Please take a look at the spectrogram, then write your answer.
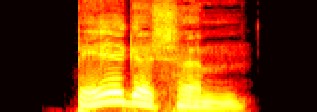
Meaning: strong dative masculine/neuter singular of belgisch
- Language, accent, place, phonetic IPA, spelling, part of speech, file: German, Germany, Berlin, [ˈbɛlɡɪʃm̩], belgischem, adjective, De-belgischem.ogg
